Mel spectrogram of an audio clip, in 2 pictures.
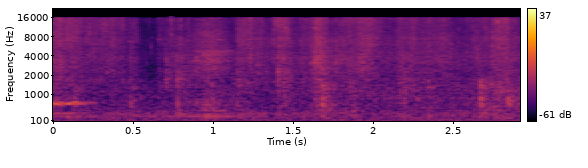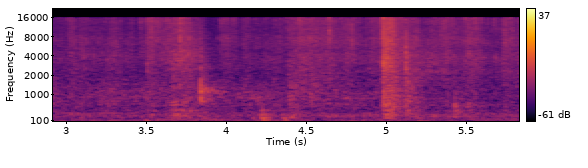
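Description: Plastic packaging and bubble wrap rustling and crinkling as a package is unwrapped by hand, in short irregular crackles with a sharper one about five seconds in.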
